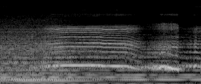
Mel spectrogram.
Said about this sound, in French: Do you hear that? Do you hear that crying? Plus il récitait ses prières, plus le fantôme du bébé hurlait.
